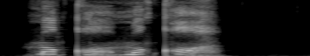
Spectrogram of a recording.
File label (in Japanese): "もこもこ", kawaii voice; 1200 kawaii voice!!; 色々なワンショット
